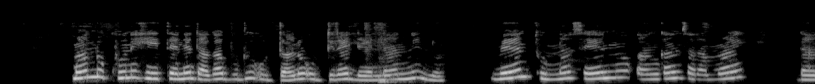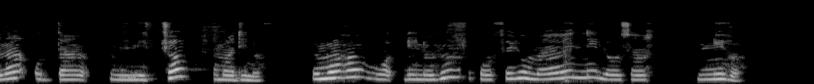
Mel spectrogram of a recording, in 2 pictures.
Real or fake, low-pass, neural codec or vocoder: real; 7.2 kHz; none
